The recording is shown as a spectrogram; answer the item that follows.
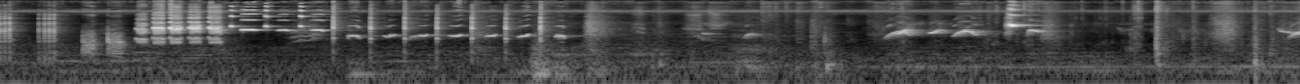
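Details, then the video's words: Nias hill myna lure song to set off a silent myna: a dense burst of squeaky, chattering notes and clicks, then quieter scattered whistles and squeaks with pauses. "SUARA PANCINGAN JALAK NIAS GACOR BIKIN JALAK MACET LANGSUNG NYAUT"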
